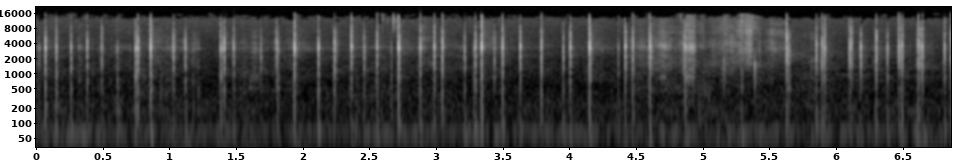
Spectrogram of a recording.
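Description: Long acrylic nails tap and scratch the flat sides and edges of a small, closed, printed cardboard iPhone box held in both hands close to the mic. The result is dozens of quick, sharp, bright clicks that stop dead, with a faint tone around 3.4 kHz over a soft scratchy hiss.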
